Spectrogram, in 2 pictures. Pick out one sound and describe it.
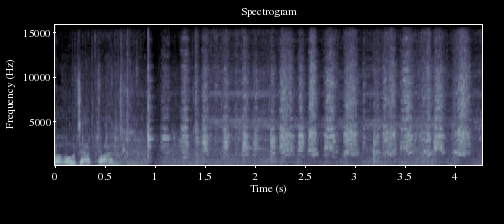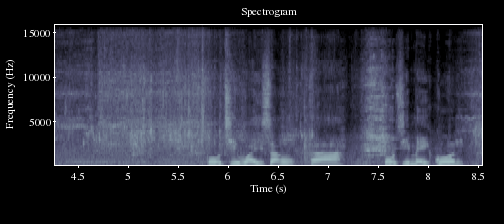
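A metal spatula scrapes across a wok.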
